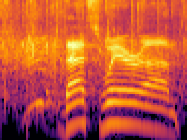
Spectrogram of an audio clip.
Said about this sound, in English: But I'm telling you, that's what my wife, everybody give my wife a hand clap for coming up. That was awesome.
